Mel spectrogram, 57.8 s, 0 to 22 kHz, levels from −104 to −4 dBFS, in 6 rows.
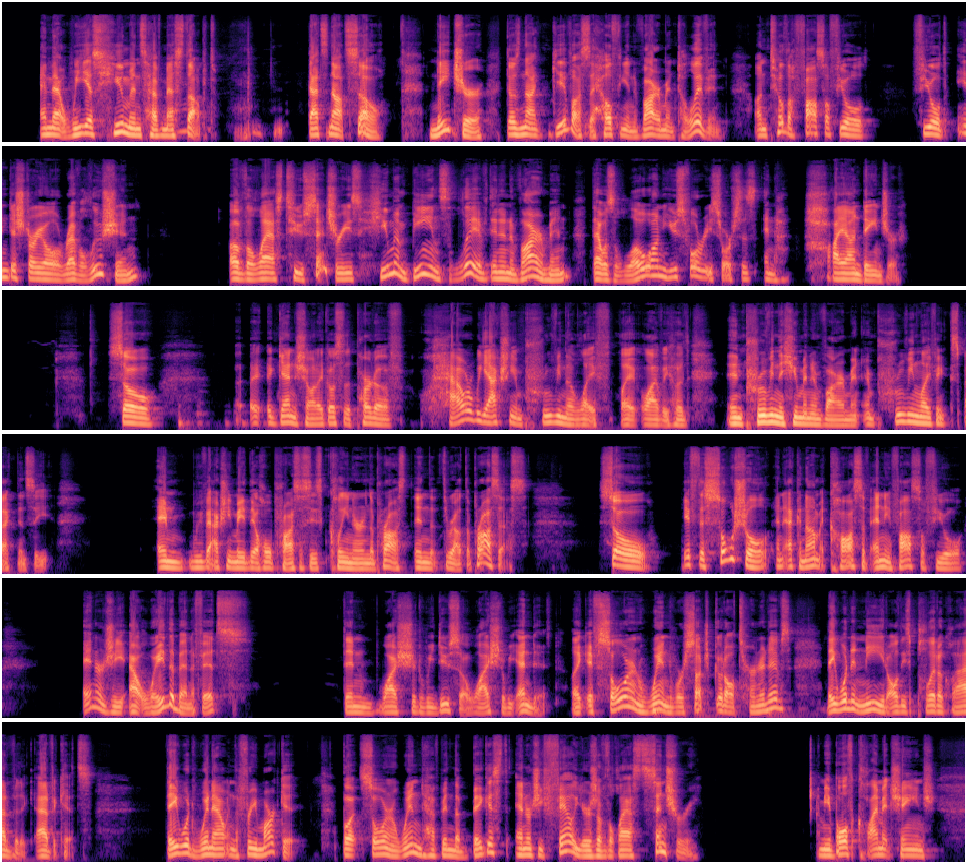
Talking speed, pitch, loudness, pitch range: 165 wpm, 140 Hz, -23 LUFS, 125-155 Hz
